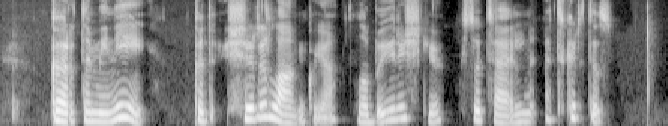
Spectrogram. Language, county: Lithuanian, Klaipėda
